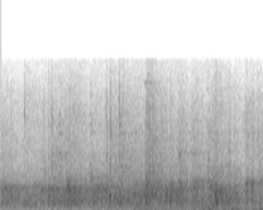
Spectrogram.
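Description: A church congregation applauds during a sermon, a dense, steady clapping that fills the room at a loud, even level throughout.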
